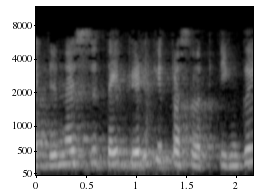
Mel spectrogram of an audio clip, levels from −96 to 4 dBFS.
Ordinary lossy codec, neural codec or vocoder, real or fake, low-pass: MP3, 32 kbps; none; real; 7.2 kHz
